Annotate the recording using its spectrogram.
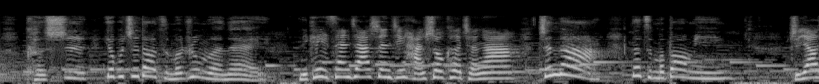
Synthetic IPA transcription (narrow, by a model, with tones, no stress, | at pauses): kʰɤ˨˩ʂɻ̩˥˩jo˥˧ʊpu˥˩ʈ͡ʂɻ̩˥t̪ɑ˥˩ʊt͡sə˨˩nmə˦ɻu˥˩mə˨˩ne˥˩ɪni˨˩kʰə˧˥i˨˩t͡sʰa˥nt͡ɕja˥ʂə˥˩ŋt͡ɕi˥ŋxa˧˥nʂo˥˧ʊkʰɤ˥˩ʈ͡ʂʰɤ˧˥ŋa˧ | ʈ͡ʂə˥nd̪ə˨ | na˥˩t͡sə˨˩nmə˦pɑ˥˩ʊmi˧˥ŋʈ͡ʂɻ̩˨˩jɑ˥˩ʊ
